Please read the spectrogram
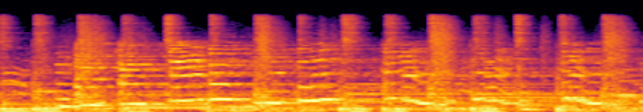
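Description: Blues band playing: a guitar lead line with bent notes over a steady drum beat and a walking low bass.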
